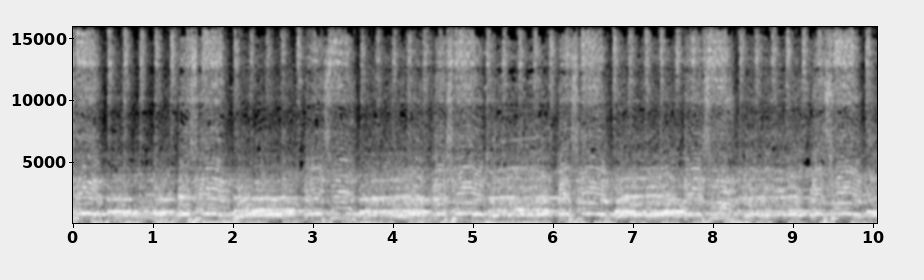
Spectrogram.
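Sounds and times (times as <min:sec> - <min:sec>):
crowd singing and shouting: 0:00.0 - 0:10.0
live gospel music with heavy bass: 0:00.0 - 0:10.0.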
